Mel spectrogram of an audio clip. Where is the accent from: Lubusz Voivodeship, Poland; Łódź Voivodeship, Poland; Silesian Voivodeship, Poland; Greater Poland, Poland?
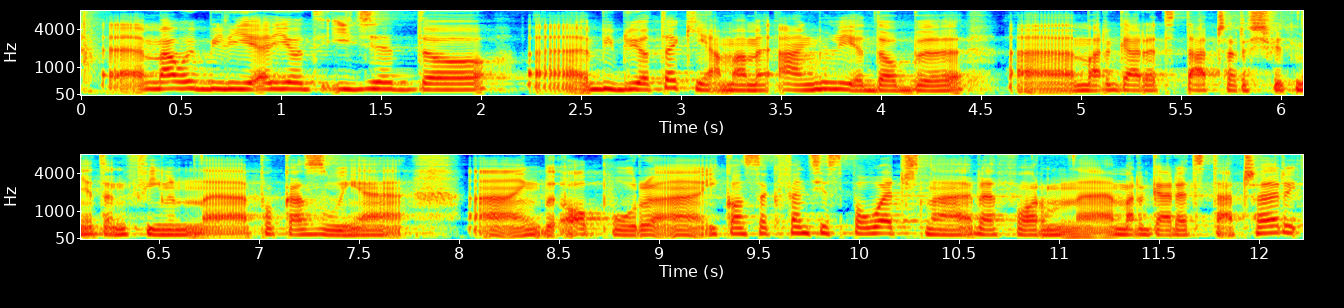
Łódź Voivodeship, Poland; Łódź; ja jestem z Łodzi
